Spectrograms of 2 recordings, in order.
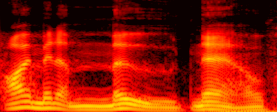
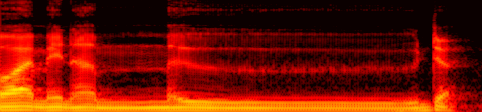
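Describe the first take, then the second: First: Said in the usual way. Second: Low, hugely drawn-out mock brooding; theatrical low groan of a line; hammed-up moodiness. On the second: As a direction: stretch it out deep and slow, wallowing in it. Repeats the mood line theatrically.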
